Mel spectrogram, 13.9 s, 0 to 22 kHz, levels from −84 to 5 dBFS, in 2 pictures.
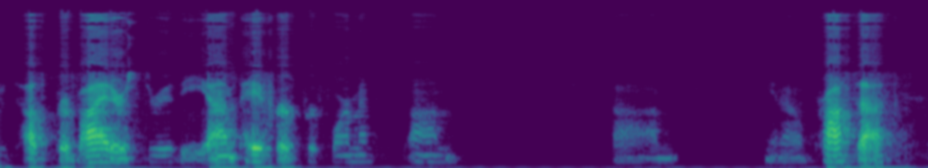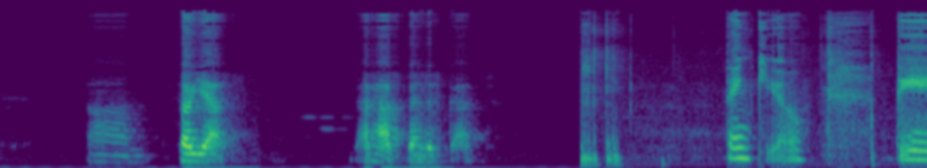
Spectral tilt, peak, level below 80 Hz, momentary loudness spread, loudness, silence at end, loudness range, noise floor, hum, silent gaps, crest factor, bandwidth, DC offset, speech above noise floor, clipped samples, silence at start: -3.5 dB/octave; -4 dBFS; -64 dBFS; 26 LU; -26 LUFS; 0 s; 8 LU; -85 dBFS; none; none; 24 dB; 17 kHz; under 0.1%; 60 dB; under 0.1%; 0.2 s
